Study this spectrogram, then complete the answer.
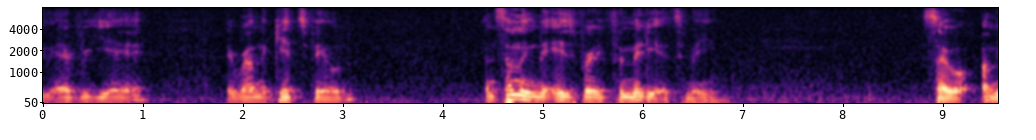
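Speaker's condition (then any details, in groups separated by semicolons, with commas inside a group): Traumatic brain injury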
